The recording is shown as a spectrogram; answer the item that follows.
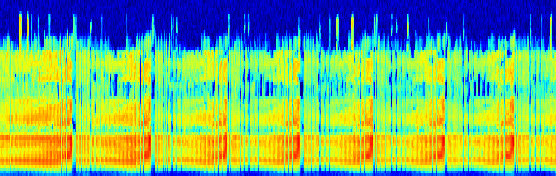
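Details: Cicadas in a coffee plantation in India give an intense, high, rasping buzz that swells through each phrase, cuts off abruptly and restarts about every one and a half seconds.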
